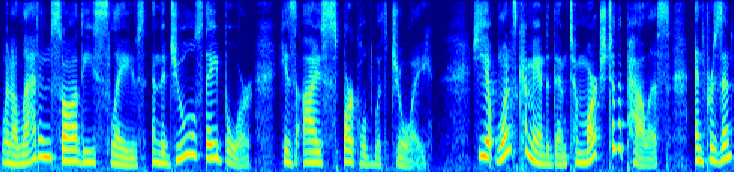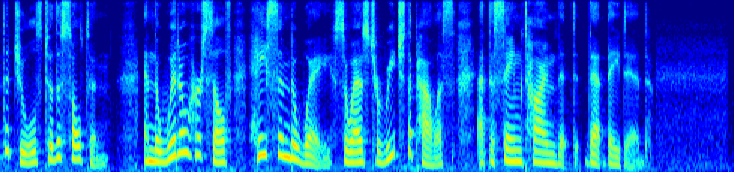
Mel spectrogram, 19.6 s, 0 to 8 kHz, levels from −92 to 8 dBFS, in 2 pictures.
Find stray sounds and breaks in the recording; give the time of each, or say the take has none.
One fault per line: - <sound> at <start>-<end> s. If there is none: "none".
none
